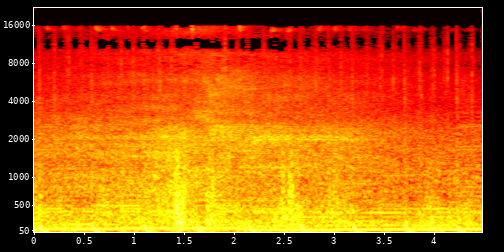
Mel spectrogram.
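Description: Background music with a steady low beat, over street traffic noise; a motor vehicle passes, loudest about a second and a half in.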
